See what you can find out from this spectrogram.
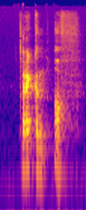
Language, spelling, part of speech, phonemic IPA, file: Dutch, trekken af, verb, /ˈtrɛkə(n) ˈɑf/, Nl-trekken af.ogg
- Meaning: inflection of aftrekken: 1. plural present indicative 2. plural present subjunctive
